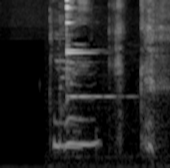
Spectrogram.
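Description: glasses clinking

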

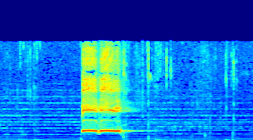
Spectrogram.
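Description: whistle

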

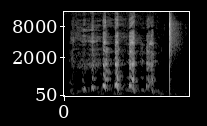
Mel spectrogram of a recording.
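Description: hand slap

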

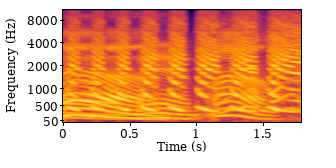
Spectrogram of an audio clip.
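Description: air horn sound effect

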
